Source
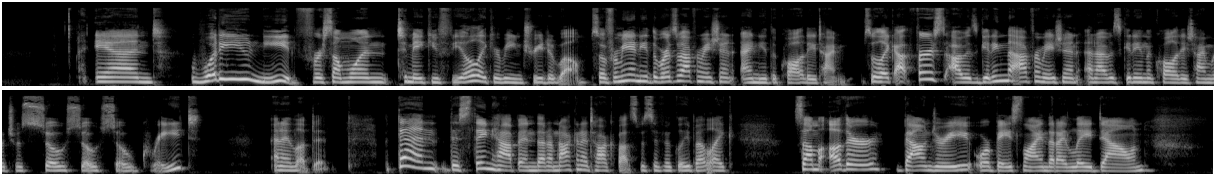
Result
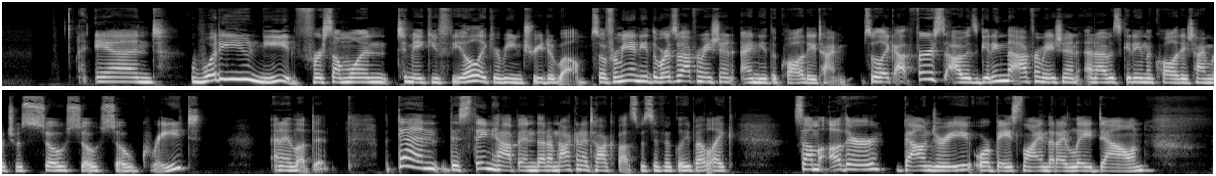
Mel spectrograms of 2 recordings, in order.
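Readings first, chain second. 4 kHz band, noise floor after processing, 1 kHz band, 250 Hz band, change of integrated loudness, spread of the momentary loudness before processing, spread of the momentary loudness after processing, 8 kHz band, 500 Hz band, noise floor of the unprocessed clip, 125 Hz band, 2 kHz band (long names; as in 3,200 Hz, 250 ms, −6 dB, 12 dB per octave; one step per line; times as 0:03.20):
+5.5 dB, −53 dBFS, +4.5 dB, +8.0 dB, +6.5 dB, 9 LU, 7 LU, +8.5 dB, +6.5 dB, −64 dBFS, +9.0 dB, +5.0 dB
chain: boost into a limiter +13.5 dB
level −3 dB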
